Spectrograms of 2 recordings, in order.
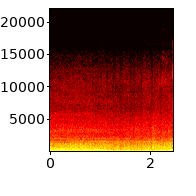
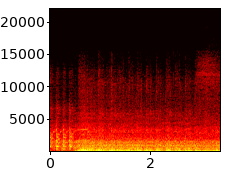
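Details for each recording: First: Kawasaki ZX-10RR with a slip-on exhaust on a ride: hesitation and jerking at low rpm, uneven chugging tak-tak pulses, fine at high rpm; owner suspects fuel, since the previous owner's octane and E20 ethanol use are unknown. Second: Kawasaki ZX-10RR with a new battery and a slip-on exhaust: quick crank, catches at once and settles to an even idle, almost stock sound, slightly louder from the slip-on; healthy start despite the known faulty servo.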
